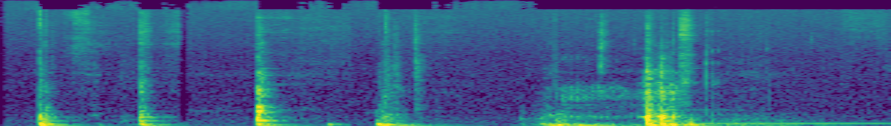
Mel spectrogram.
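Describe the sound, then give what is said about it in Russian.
Several hard, dull knocks on a desk beside a microphone ring out one by one at an uneven pace, followed by a longer burst of scraping and thudding that fades into a faint, steady low hum. “Ты стучал по столу, давайте.”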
